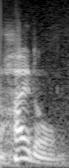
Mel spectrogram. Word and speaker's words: Haidle: told me before that they pronounced it heidel dr heidel yeah i pronounced it hadel dr doran's taught prosthetics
